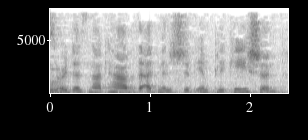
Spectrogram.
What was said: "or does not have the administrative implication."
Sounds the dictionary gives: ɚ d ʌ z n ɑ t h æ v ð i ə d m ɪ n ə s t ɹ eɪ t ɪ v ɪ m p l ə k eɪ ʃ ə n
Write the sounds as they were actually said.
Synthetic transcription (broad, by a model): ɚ d ʌ z n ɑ t h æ v ð i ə d m ɪ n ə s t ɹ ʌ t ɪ v ɪ m p l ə k eɪ ʃ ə n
